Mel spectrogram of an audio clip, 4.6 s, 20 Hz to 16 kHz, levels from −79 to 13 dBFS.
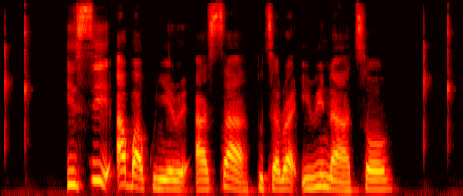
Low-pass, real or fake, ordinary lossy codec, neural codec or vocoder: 14.4 kHz; real; AAC, 64 kbps; none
